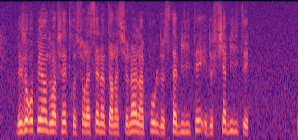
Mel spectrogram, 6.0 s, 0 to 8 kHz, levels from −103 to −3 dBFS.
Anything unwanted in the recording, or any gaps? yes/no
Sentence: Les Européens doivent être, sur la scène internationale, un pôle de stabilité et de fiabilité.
no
